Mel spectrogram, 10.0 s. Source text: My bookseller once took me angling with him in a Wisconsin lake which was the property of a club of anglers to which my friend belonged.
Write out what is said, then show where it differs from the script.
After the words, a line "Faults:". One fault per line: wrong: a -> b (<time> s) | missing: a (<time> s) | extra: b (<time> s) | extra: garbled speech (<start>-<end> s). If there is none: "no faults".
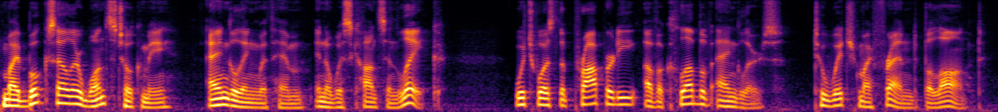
My bookseller once took me angling with him in a Wisconsin lake which was the property of a club of anglers to which my friend belonged.
Faults:
no faults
